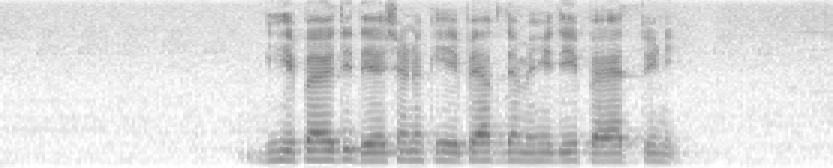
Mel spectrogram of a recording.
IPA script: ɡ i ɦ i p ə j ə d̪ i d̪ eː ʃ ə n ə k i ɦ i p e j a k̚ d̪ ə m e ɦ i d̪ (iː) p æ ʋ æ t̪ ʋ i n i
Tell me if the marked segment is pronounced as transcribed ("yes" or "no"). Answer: yes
